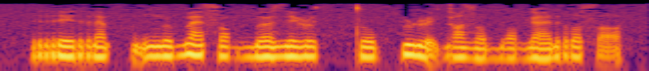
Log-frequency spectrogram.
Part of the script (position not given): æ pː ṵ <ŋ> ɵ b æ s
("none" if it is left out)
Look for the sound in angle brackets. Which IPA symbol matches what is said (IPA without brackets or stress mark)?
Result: ŋ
